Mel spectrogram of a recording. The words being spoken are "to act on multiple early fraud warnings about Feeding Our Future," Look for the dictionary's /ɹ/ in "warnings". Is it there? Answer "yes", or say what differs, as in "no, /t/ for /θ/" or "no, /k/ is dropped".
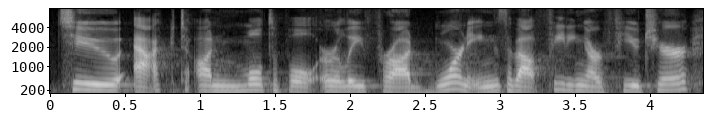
yes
